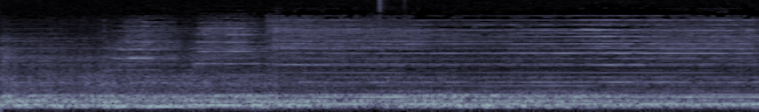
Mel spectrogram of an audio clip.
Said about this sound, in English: And just then, a storm started.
